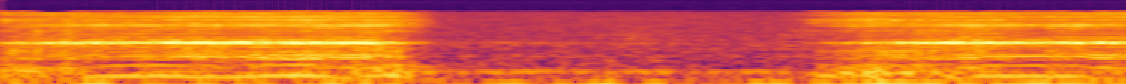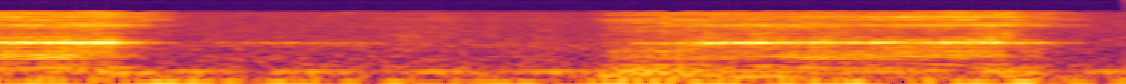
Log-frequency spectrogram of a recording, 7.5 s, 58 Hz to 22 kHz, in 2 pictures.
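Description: Three loud, rough snores at regular intervals, about 24 breaths a minute, with quieter pauses between; ordinary adult snoring in sleep.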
